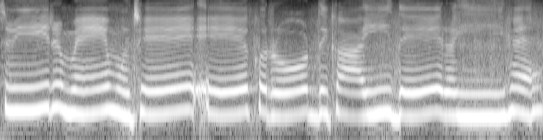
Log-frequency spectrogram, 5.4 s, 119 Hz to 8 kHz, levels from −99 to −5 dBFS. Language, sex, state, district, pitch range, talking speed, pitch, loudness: Hindi, female, Madhya Pradesh, Katni, 255-280 Hz, 100 wpm, 270 Hz, -8 LUFS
